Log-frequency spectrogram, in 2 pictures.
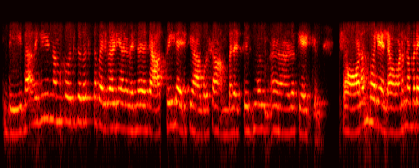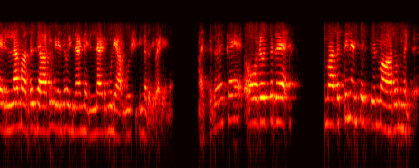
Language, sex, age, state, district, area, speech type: Malayalam, female, 45-60, Kerala, Kozhikode, urban, conversation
